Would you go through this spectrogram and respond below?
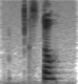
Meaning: hundred (100)
- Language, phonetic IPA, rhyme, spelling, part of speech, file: Russian, [sto], -o, сто, numeral, Ru-сто.ogg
